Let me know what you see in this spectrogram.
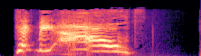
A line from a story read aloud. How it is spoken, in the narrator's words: He shrieked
